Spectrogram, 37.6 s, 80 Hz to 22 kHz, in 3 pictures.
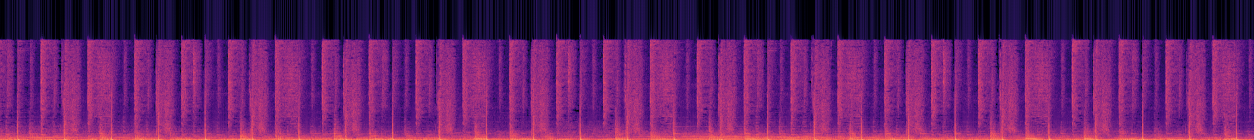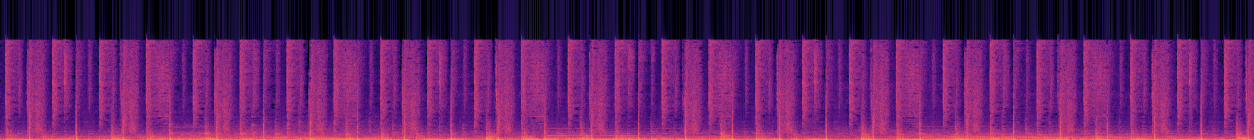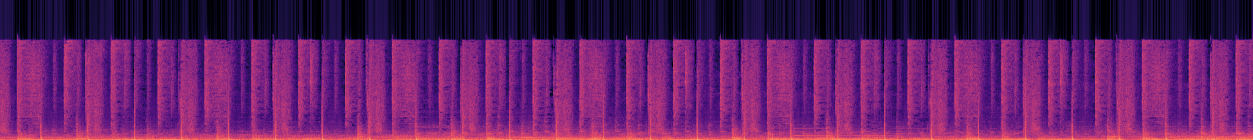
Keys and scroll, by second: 5.4 x, 12.4 x, 12.9 F3, 21.6 x, 29.7 f, 30.5 F3, 31.7 x, 37.0 z.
